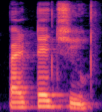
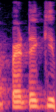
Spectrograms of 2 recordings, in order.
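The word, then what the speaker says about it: petechiae: That is known as पैटेची. इनको हम पैटेची बोलते हैं या पैटेकी भी बोल सकते हैं. पैटेची बोले या पैटेकी बोले, वाट ever you need, watt ever you want, you can pronounce it.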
